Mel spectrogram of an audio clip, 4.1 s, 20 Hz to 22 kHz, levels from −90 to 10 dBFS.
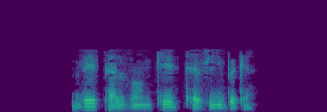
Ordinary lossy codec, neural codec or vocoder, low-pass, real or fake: MP3, 16 kbps; none; 3.6 kHz; real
